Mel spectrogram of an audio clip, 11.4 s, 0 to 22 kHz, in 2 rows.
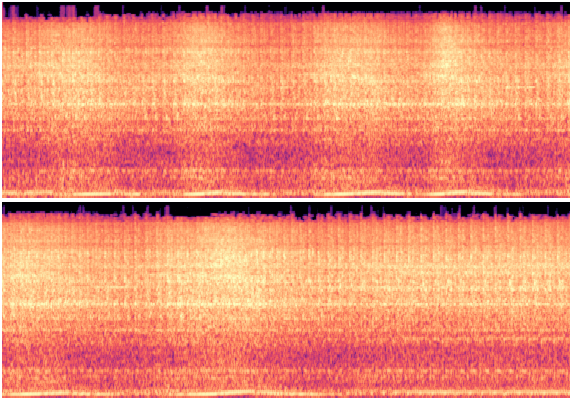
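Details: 1969 Chevy C10 engine with oil pressure restored to 50 psi. About seven quick throttle blips over steady idle rise and fall cleanly, returning to even idle; engine healthy and responsive.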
